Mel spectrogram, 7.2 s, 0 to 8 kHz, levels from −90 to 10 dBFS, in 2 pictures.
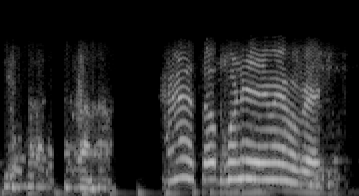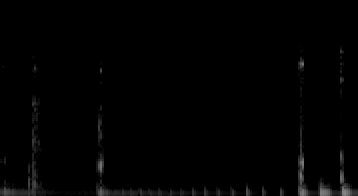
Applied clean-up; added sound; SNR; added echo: neural mask model RNNoise.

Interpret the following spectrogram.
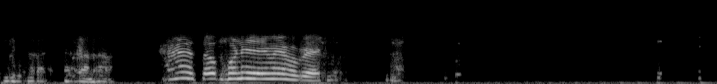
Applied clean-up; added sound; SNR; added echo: neural diffusion model UNIVERSE++.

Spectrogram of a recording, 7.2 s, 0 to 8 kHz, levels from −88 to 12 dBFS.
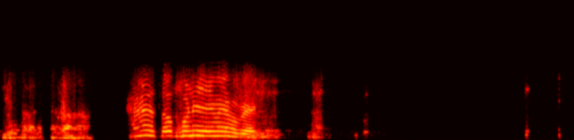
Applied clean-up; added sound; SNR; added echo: none; none; none; none.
